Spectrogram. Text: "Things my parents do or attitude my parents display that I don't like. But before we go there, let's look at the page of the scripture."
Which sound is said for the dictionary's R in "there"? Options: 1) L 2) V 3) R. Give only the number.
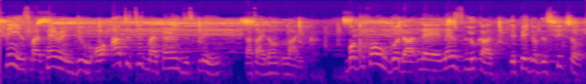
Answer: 1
